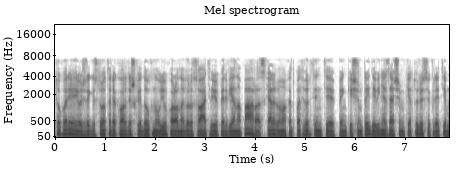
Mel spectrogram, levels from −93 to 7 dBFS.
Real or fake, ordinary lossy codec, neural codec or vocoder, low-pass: real; AAC, 32 kbps; none; 7.2 kHz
